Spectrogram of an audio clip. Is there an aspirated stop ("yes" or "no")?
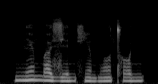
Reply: yes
